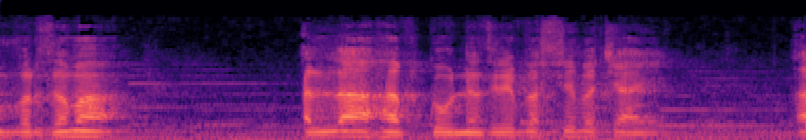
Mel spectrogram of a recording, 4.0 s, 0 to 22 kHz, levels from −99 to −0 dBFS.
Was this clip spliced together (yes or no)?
no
